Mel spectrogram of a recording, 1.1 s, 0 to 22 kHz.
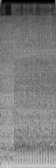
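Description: A BMW GSA 1250 motorcycle engine runs with a close, loud, steady low rumble and a rapid pulsing beat.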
